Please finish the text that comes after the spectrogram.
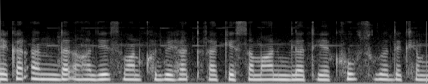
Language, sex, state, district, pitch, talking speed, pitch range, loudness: Maithili, female, Bihar, Purnia, 230 Hz, 235 wpm, 220-235 Hz, -15 LUFS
